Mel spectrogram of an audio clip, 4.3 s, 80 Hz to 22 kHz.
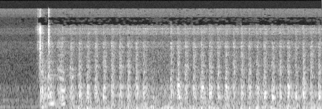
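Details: Peugeot 206 CC running on E85 ethanol, warm engine won't restart hot: it cranks on and on at a steady uneven beat without firing. Owner suspects the fuel filter and plans to replace it.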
